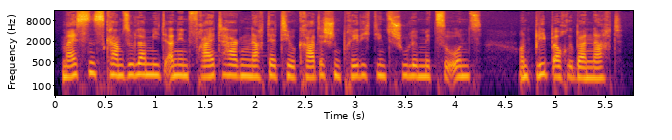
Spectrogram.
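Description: A middle-aged woman giving a measured literary reading, then answering questions in a loose, chatty way. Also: medium pitch, flat delivery, darkish tone, no room sound, clean studio sound.

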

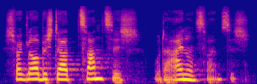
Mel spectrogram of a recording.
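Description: A woman's voice: on the high side, flat delivery, a little fast, gravelly. A woman comedian telling a personal story on a podcast in a studio, blunt and outspoken.

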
